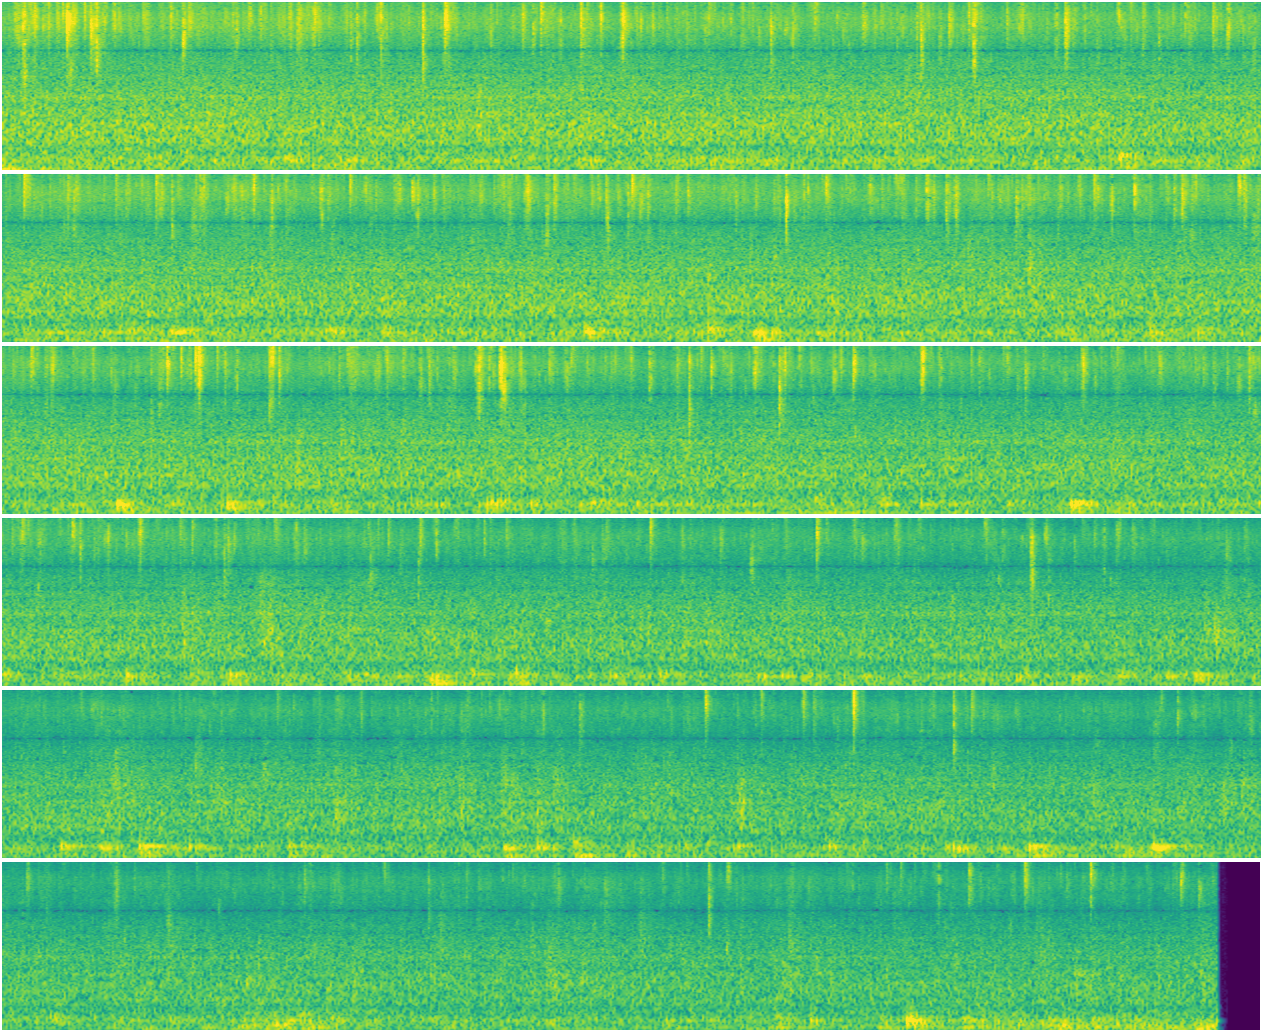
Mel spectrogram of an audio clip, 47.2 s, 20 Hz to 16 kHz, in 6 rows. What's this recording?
Storm Rain 01
Just Regular Thunder rainy enviroment
High quality sound:
thunderstorm, weather, nature, rain, thunder, storm, field-recording, thunder-storm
